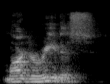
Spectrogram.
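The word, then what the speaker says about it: Margaritis: For example, my last name, Margaritas, is pronounced like a cocktail, but it's actually spelled like an inflammation because it ends in an I-T-I-S, like hepatitis, gingivitis, and laryngitis.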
